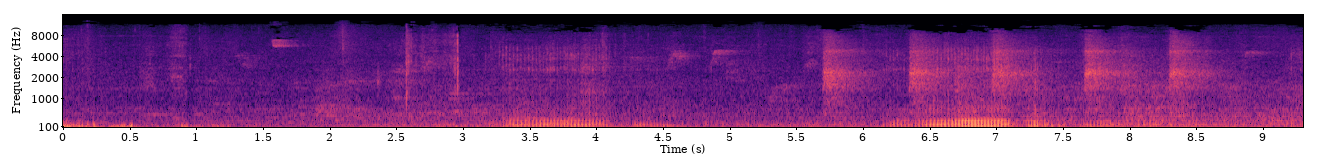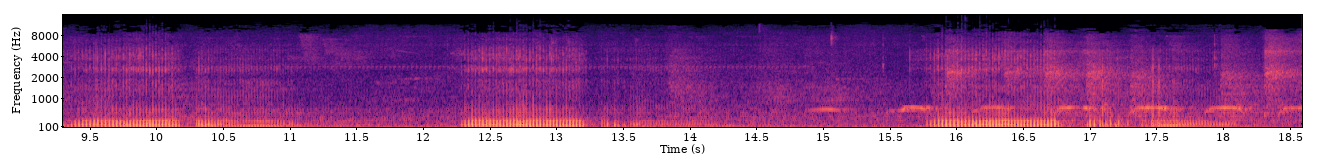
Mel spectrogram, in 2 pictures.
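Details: Chow Chow dog sleeping deeply in the morning, snoring like a person: deep, rumbling low snores about every three seconds, with a soft rhythmic cooing of a dove near the end and faint background noise.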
